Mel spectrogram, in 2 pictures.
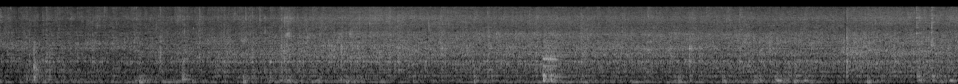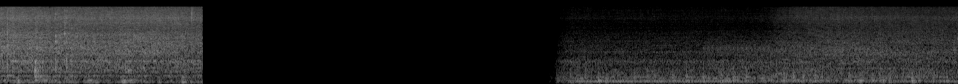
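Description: Native chicken sautéing in a pan for tinola hisses with a loud, continuous sizzle, broken by a few seconds of complete silence before the frying resumes more softly.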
